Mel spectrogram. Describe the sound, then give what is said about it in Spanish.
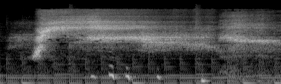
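A dial-up modem connecting: a rising electronic whistle gives way to a loud, sustained screechy hiss with warbling tones underneath, briefly breaking off before the static rushes back in. “Los que crecimos con una conexión que tenía ruidos raros para conectar”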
